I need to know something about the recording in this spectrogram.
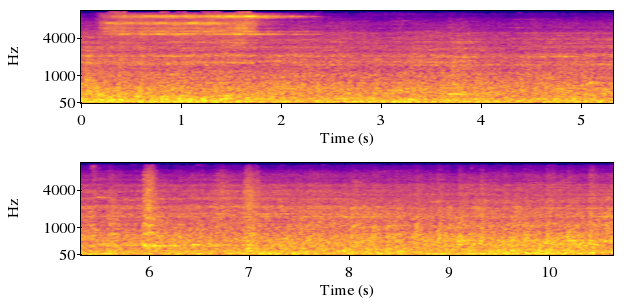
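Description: Container wagons of a long intermodal freight train rolling past on a curve: a steady rumble of wheels on rail, with high-pitched wheel squeal in about the first two seconds and two sharp clacks about six and seven seconds in.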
